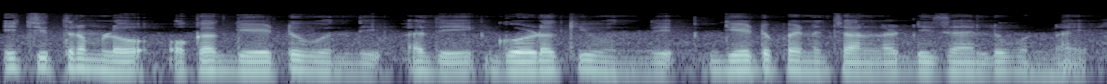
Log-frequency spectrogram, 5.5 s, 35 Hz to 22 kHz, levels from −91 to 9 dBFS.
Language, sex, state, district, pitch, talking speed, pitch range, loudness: Telugu, male, Telangana, Mahabubabad, 100 Hz, 140 wpm, 95-105 Hz, -20 LUFS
